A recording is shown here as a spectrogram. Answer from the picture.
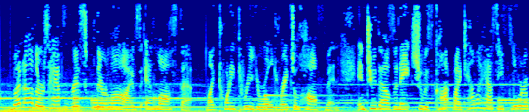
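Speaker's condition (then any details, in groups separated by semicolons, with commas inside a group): No condition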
